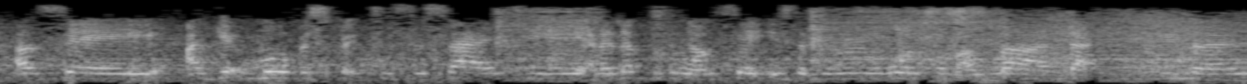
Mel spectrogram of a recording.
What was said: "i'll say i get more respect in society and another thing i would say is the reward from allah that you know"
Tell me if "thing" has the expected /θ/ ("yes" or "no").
yes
